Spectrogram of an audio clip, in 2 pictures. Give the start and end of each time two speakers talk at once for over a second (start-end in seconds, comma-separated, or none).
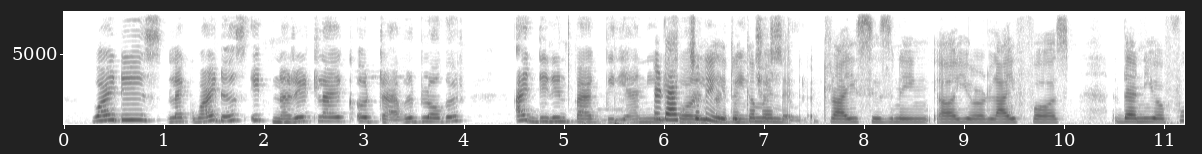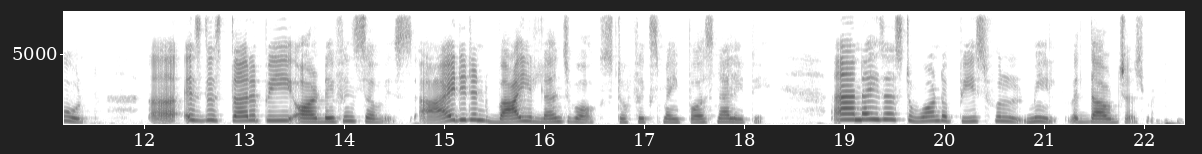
5.9-7.3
